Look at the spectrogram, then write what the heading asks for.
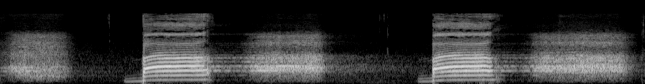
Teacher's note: با کا جو مخرج ہے دونوں ہونٹوں کے تر حصے سے یہ ادا ہوتا ہے. دونوں ہونٹوں کے تر حصے سے ادا ہوتا ہے.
